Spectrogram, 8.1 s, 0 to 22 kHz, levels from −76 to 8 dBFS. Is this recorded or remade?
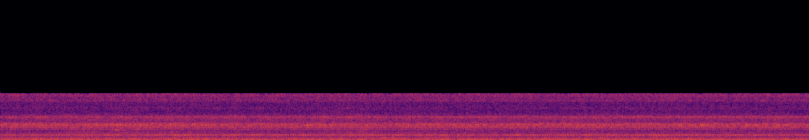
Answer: recorded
